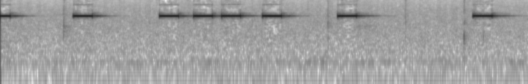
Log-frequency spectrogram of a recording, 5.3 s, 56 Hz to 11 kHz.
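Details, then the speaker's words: TEVO 2 kW infrared heater SNBHTR after repair, reassembled with element connected: crisp single high beeps per button press, no error tone; controls respond normally, heat levels working. "woohoo no error we're on zero if I push the four Z so I'm not sure what that means level"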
